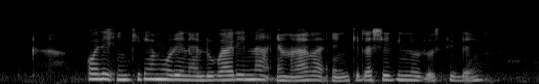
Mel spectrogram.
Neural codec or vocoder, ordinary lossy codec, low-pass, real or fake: codec, 16 kHz, 2 kbps, FreqCodec, larger model; Opus, 64 kbps; 5.4 kHz; fake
